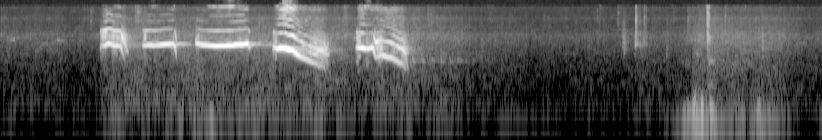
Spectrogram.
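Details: Singing male common iora, used as a lure: a short run of clear whistled notes, level and then sharply falling, delivered in quick succession before silence.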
